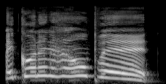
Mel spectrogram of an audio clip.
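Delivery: put-on high, drawn-out little-boy whine; whining. A narrator's reading. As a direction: whine loudly like a small kid defending himself. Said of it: "kinda whining".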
